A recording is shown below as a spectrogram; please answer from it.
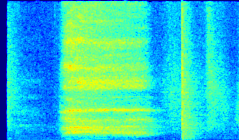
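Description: A man's breathy gasp lasting about a second, followed near the end by a single sharp click.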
